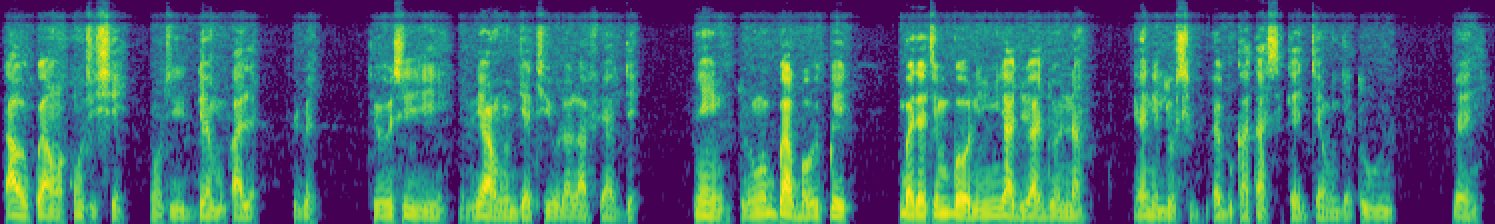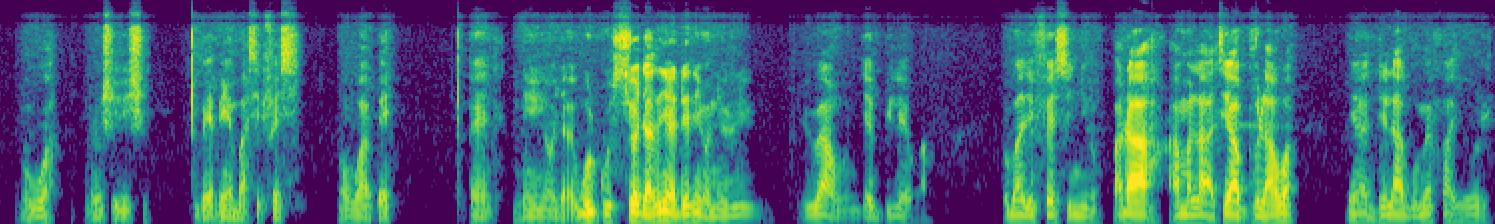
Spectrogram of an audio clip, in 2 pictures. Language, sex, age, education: Yoruba, male, 30-45, tertiary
